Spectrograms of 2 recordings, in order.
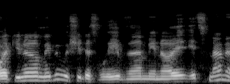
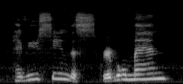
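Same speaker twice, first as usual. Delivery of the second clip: put-on very high, scared small child voice; 10 semitones higher, 5 dB quieter than usual. Retelling a scene where men barge into a cabin with two kids; imitating a scared kid. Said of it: "they're scared".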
